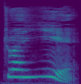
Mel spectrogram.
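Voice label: "zhuan1ye4", Mandarin Chinese; zhuānyè; 专业; 専攻、専門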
